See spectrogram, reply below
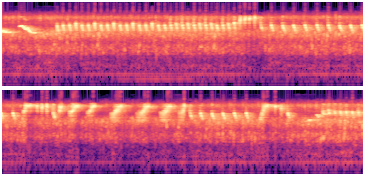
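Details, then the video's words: Kapas tembak bulbul in full master song for training other songbirds: a long rapid trill of high chirps, then a series of loud upswept whistled notes with a few trilled bursts between. "Kapas tembak gacor || Masteran burung"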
